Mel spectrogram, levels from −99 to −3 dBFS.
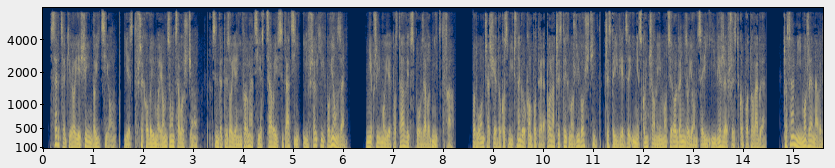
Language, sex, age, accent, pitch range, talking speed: English, male, 40-59, Polish, 85-110 Hz, 160 wpm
